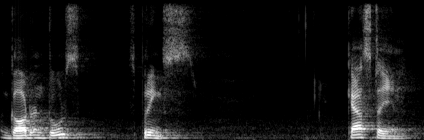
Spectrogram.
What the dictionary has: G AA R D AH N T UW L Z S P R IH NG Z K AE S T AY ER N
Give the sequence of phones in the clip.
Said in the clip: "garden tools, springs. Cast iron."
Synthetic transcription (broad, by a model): G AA R D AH N T UW L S S P R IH NG S K AE S T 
